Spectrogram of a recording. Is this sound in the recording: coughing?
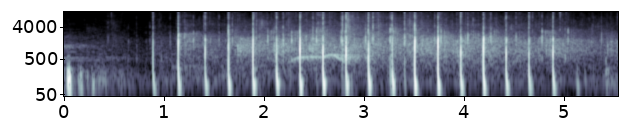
no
